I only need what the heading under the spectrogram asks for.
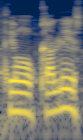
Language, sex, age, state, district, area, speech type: Odia, male, 30-45, Odisha, Balangir, urban, spontaneous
